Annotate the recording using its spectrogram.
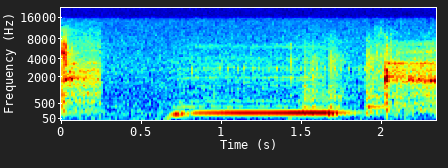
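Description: An iPhone 4's vibration motor buzzing for about a second as an incoming call arrives: a faint, steady low buzz that starts with a brief rise in pitch.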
